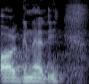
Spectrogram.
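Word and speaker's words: organelle: इसी तरह से बड़ा है तो ऑर्गन, छोटा है तो ऑर्गेनल, इट इज़ नॉट ऑर्गेनली।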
